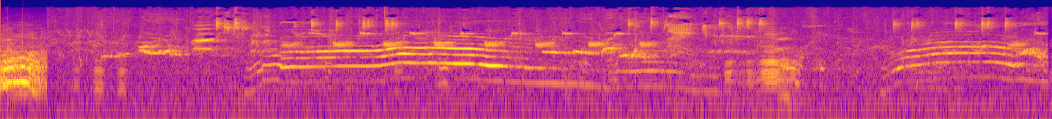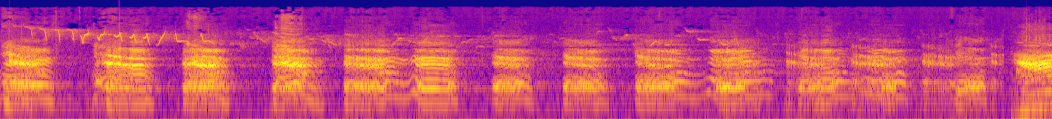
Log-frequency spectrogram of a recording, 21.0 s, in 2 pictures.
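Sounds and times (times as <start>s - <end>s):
cat meowing: 2.4s - 8.0s, 8.8s - 10.5s.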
